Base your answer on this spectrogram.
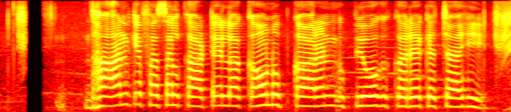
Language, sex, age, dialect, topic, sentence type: Magahi, female, 18-24, Southern, agriculture, question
